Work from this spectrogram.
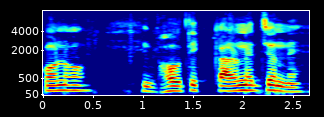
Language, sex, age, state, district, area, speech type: Bengali, male, 18-30, West Bengal, Birbhum, urban, spontaneous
